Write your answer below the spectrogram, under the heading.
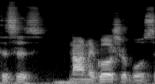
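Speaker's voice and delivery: usual speaking voice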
